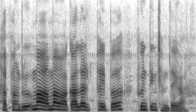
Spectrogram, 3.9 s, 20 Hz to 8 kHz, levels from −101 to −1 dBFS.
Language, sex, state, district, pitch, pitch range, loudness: Wancho, female, Arunachal Pradesh, Longding, 210 Hz, 200-225 Hz, -17 LUFS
